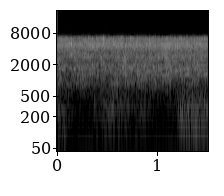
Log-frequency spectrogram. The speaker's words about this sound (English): Now I'm going to spray some cold water on everything here just to get the pasta to stop cooking. Kind of turn it off.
